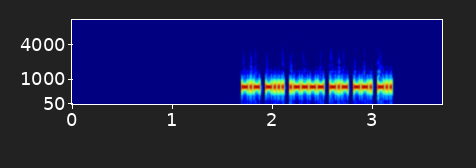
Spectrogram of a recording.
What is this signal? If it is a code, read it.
Morse code, heard as a keyed tone, about 64 wpm, 700 Hz. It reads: KB1KGD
